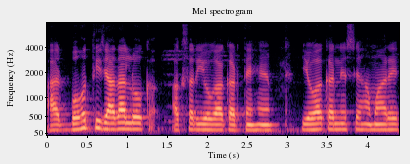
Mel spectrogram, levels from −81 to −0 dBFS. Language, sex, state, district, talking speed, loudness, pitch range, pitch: Hindi, male, Chhattisgarh, Kabirdham, 175 wpm, -16 LUFS, 145-160 Hz, 150 Hz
